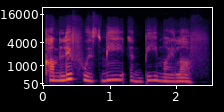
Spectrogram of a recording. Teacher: here again we have an ayambic foot come live with me and be my love the stress is always on the second syllable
